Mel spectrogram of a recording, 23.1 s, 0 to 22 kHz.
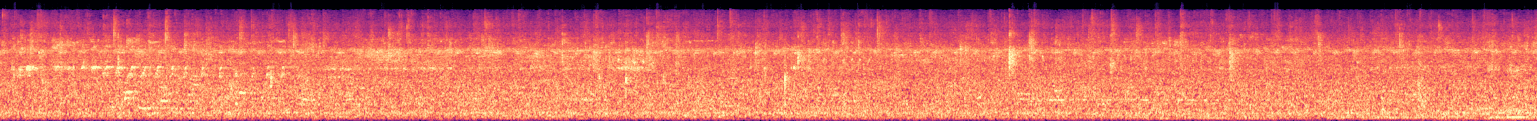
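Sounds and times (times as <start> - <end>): close raindrops striking: 0.0 - 23.0
steady rain falling: 0.0 - 23.0
high-pitched insect tone: 0.2 - 8.2.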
